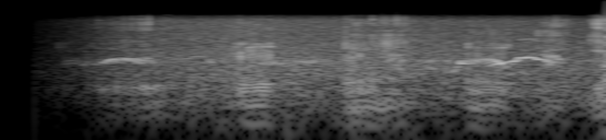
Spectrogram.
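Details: Northern elephant seals at Big Sur, California, give harsh, snorting, pig-like grunts over a steady rushing background.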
